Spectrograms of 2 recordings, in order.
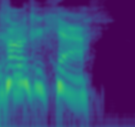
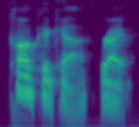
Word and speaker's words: CONCACAF: So, you know, Team USA was playing some, I say friendlies, but you know, technically they were playing to get into the, CONCACAF, I think is how we pronounce CONCACAF. – It. CONCACAF. Right.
